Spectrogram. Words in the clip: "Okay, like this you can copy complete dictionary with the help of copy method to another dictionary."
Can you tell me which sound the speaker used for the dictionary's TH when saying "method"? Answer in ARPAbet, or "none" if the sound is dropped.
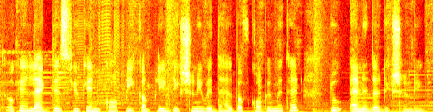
T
